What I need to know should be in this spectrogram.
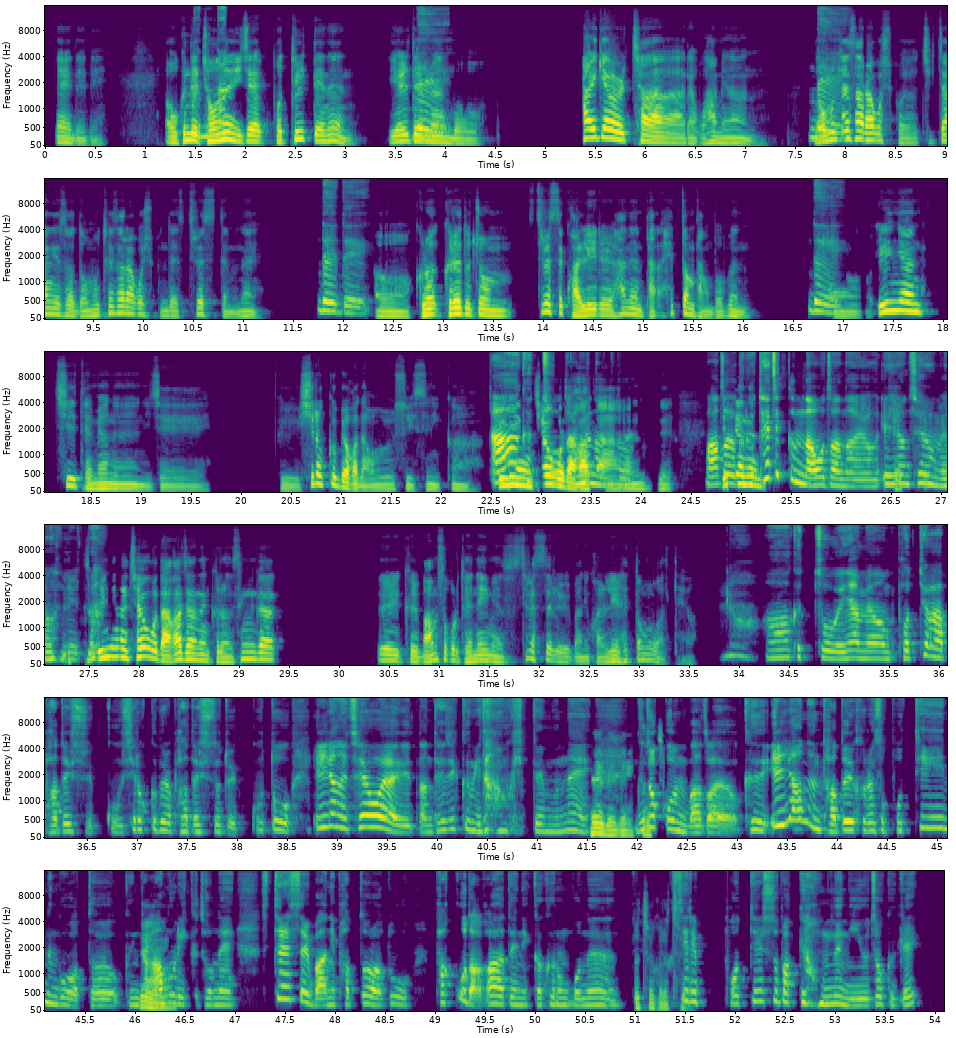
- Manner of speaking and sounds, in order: other background noise; unintelligible speech; laughing while speaking: "채우면 일단"; laughing while speaking: "나오기"; laughing while speaking: "수밖에 없는"
- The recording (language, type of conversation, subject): Korean, unstructured, 직장에서 스트레스를 어떻게 관리하시나요?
